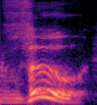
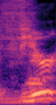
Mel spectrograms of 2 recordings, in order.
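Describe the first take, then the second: First: The vowel sounds like 'oo' in 'food'. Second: The vowel sounds like a rounded 'uh'. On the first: The speaker calls it wrong. "It's not vous" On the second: The speaker calls it right. "So it's it's vieux carré"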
